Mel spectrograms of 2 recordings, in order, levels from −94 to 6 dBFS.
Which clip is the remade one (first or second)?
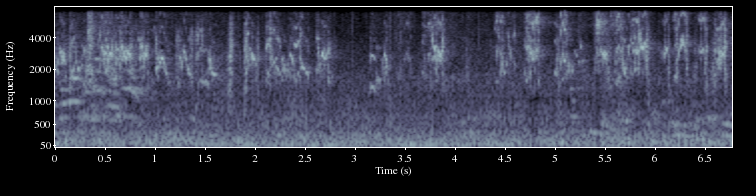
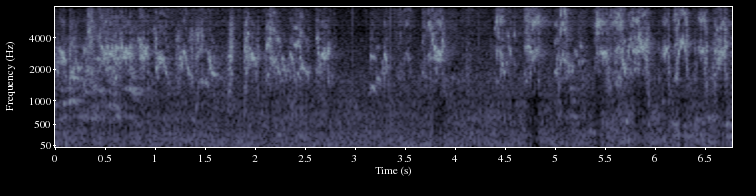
second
